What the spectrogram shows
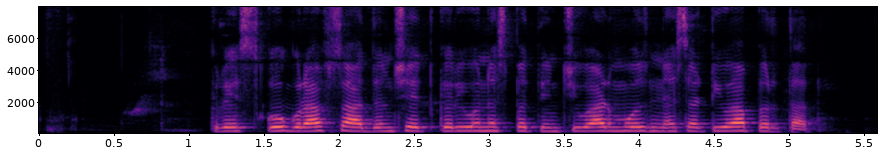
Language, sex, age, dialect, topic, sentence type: Marathi, female, 18-24, Northern Konkan, agriculture, statement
